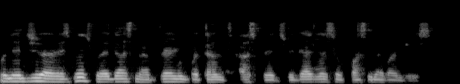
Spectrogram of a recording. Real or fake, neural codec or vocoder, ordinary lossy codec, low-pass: fake; codec, 16 kHz in and 24 kHz out, 2.2 kbps, FireRedTTS-2 codec; AAC, 48 kbps; 7.2 kHz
